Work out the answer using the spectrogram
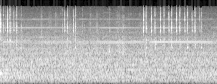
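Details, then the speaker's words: Frigidaire Gallery dishwasher that stopped working, removed electronic control board being shaken: small dry rattle in three bursts; suspected burned relay contacts loose inside the relay, with no visible burn on the board; control board replaced. "can you hear that rattle? I think what it is the contacts are burned up inside the relay."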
